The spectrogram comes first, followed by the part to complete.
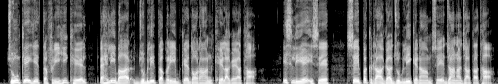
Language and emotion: Urdu, neutral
